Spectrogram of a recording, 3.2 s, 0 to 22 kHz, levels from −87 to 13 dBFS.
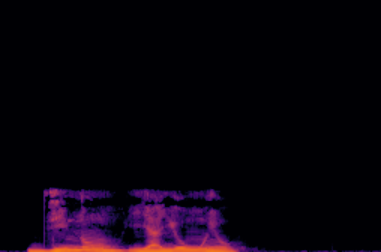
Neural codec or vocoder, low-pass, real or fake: none; 5.4 kHz; real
